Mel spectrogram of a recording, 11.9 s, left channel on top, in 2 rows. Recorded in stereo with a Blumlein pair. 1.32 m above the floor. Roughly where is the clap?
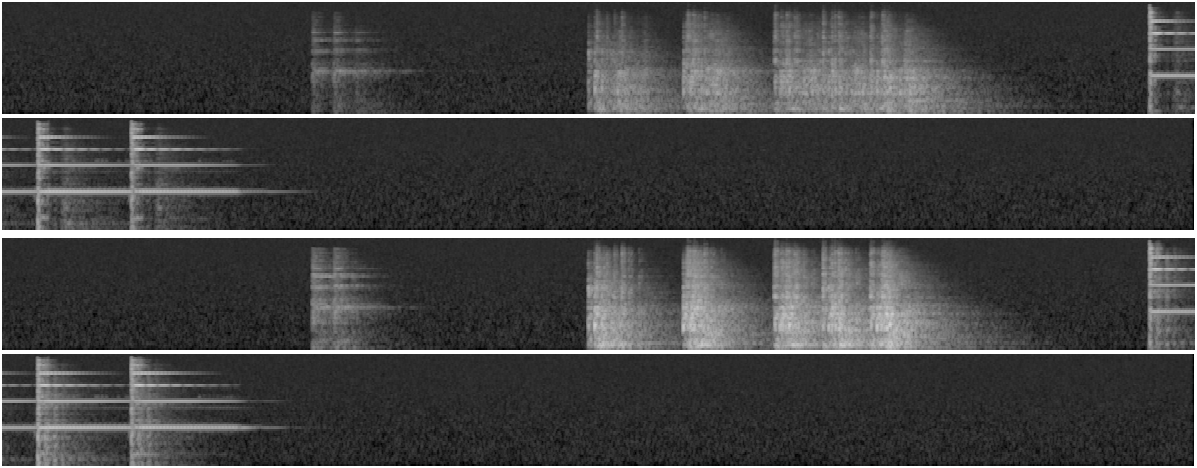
Ahead right.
